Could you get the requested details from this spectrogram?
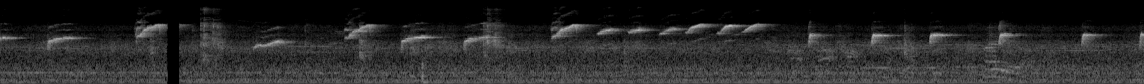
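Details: Javan bush lark, contest-ready bird from Citra Raya, Cikupa, Tangerang, singing a lively run of high whistled notes, many rising or slurred, delivered in quick bursts with short gaps and a brief click near the start.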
